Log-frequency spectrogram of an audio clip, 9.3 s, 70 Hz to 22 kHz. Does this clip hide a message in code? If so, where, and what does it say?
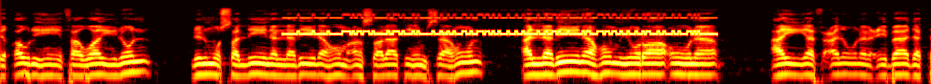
Yes: RTTY (50 baud, 450 Hz shift) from 2.8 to 7.2 s, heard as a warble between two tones, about 2350 Hz centre. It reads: AKQ0 1QGB PQB4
